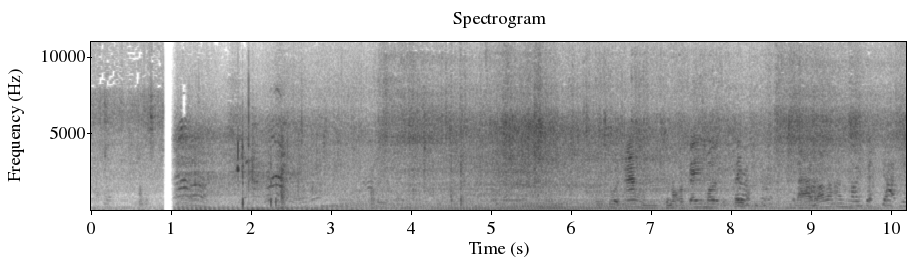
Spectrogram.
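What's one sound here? Basted meat sizzles on a grill over charcoal.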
